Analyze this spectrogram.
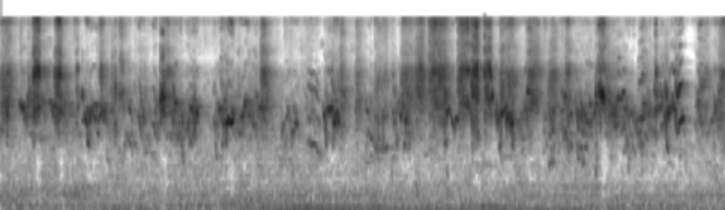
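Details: Budgerigar chatter: quick high chirps, squeaky whistles and scratchy warbles run on without a break, rising and falling in loudness.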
